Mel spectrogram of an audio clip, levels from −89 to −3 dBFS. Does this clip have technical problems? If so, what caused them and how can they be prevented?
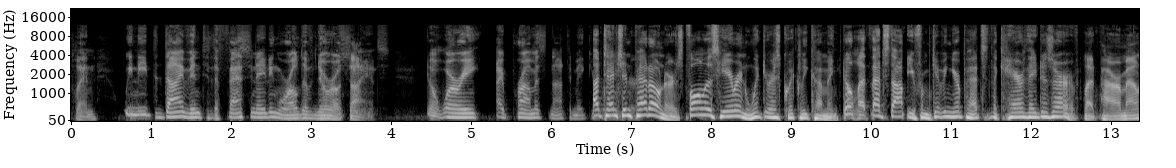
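No, there are no technical faults to report in this audio. It has passed through a WebRTC call path working as intended, and the top end stops at around 12 kHz, which fits an Opus call codec.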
